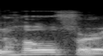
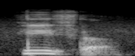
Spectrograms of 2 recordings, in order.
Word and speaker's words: Hoefer: me that question but my real last name is hofer it's a german last name and in reality it's not even hofer it's pufa but if you don't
